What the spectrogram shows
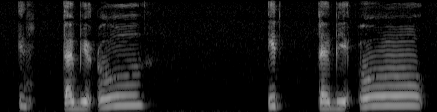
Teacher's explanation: او کو ہم ایک الف کے جتنا کھینچیں گے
